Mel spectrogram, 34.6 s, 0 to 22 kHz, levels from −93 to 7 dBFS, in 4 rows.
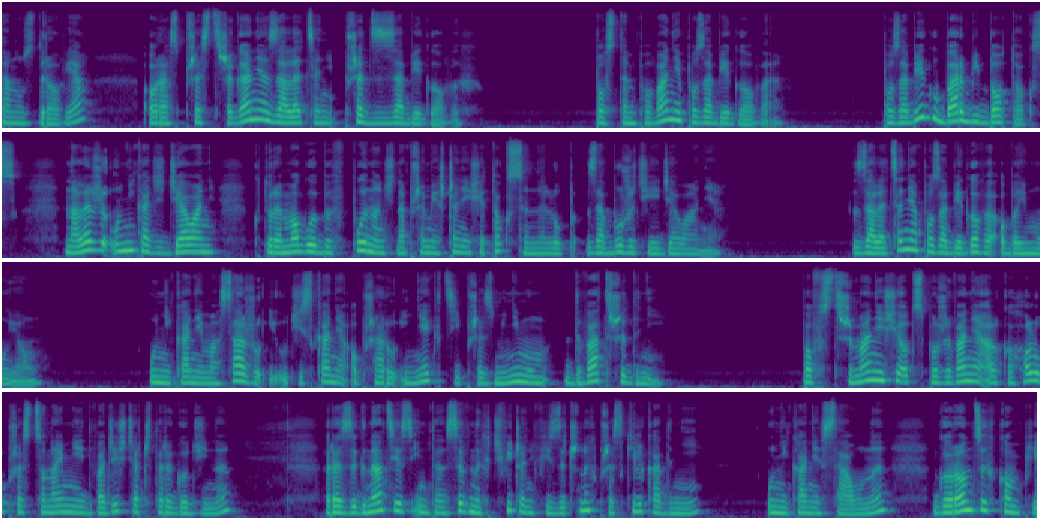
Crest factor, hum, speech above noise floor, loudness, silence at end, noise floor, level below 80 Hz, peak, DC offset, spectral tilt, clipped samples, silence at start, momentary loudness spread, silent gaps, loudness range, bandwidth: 20 dB; none; 43 dB; -31 LUFS; 0.05 s; -74 dBFS; -62 dBFS; -12 dBFS; under 0.1%; -4.5 dB/octave; under 0.1%; 0 s; 11 LU; none; 5 LU; 17 kHz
